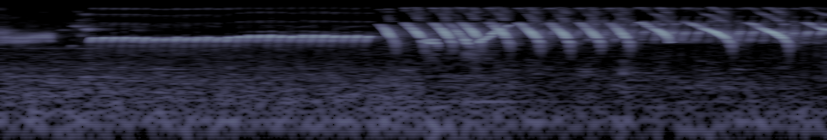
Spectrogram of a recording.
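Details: Canary training song: a steady rapid trill of even notes held for over a second, then a burst of quick high descending sweeps.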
